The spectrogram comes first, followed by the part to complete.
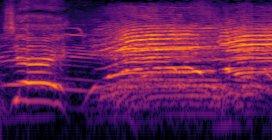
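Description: A group of young children shouting and cheering together, many high voices at once. It swells into a loud burst about half a second in and stops abruptly at the end.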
